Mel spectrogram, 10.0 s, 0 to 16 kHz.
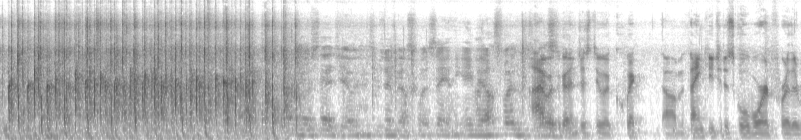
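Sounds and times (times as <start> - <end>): people applauding: 0.0 - 3.8.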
